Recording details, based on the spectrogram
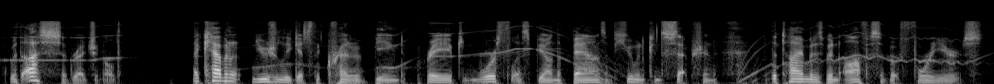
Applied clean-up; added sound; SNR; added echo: neural mask model RNNoise.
